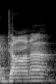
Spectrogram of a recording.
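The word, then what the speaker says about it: Danna: It was D-A-N-N-A. And I said, because Alex's mom's friend has a friend named Donna. And I said, you pronounce that Donna, right?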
